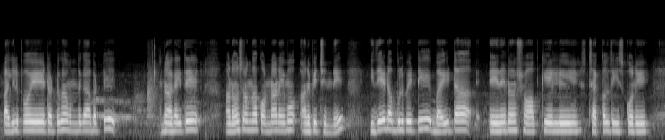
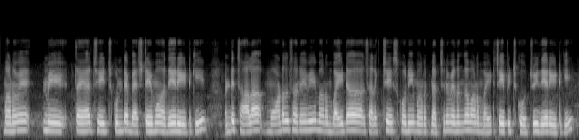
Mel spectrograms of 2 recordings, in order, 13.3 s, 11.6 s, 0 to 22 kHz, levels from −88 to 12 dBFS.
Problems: background sounds at intervals, background conversations at intervals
